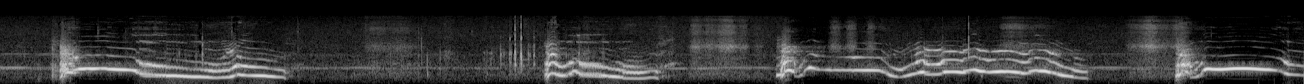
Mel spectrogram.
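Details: Howling dog Lazarus answers monthly tornado sirens, July 1, 2009, with several drawn-out sliding howls separated by short pauses, some bending upward then falling away, while a constant siren tone hums underneath.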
